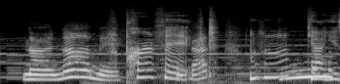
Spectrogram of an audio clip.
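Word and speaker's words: 斜め: I shouldn't say it goes up. It's more flat. 斜め. It's more like the middle one goes up a little bit. 斜め. 斜め. naname.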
